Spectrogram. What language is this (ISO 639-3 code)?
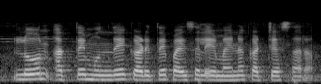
tel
